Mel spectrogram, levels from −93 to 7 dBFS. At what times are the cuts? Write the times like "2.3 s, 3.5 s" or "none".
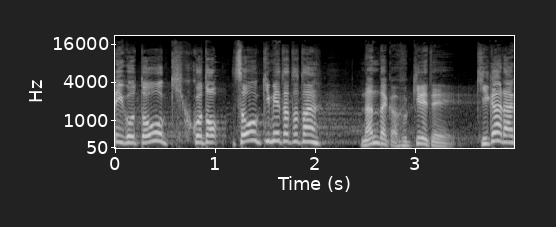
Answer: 1.1 s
